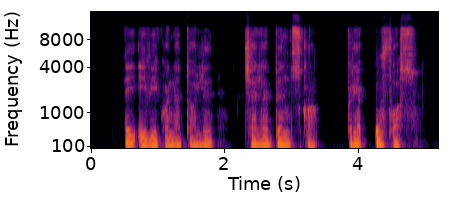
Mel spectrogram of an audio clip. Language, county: Lithuanian, Utena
